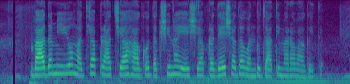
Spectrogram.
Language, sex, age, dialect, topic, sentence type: Kannada, female, 31-35, Mysore Kannada, agriculture, statement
